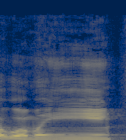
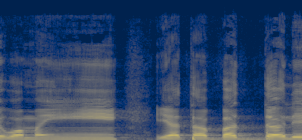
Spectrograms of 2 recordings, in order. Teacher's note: وَمَن يَتَبَدَّلِ الْكُفْرَ، وَمَن، نون ساکن کے بعد یا آیا ہے اور یا حروف یرملون میں سے ہے تو اس وجہ سے یہاں پر ادغام بھی ہوگا۔ وَمَن، یہ ادغام کر رہا ہوں کہ نون کو یا میں داخل کر دیا، وَمَن، اور یہاں پہ غنہ بھی ہو رہا ہے، وَمَن يَتَبَدَّلِ الْكُفْرَ بالایمان، یہاں پر دیکھیں یا ساکن سے پہلے زیر آیا ہے اس وجہ سے میں اسے کھینچ کے پڑھ رہا ہوں۔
